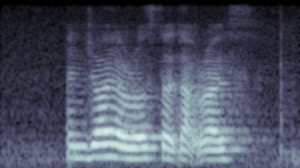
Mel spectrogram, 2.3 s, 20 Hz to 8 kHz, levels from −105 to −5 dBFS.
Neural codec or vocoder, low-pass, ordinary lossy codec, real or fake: none; 7.2 kHz; AAC, 32 kbps; real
